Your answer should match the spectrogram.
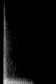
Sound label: POWER, TOM; East West - Global Sounds; D4 BD SD TOM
